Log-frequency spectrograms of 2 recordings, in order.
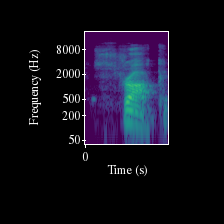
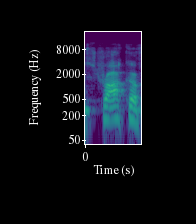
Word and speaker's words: Straka: And the person will be like, "Wait, your last name is pronounced Stro?" And I'm like, "Yeah." And they're like, "But I've been calling you Brandon Stroka for like six years."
